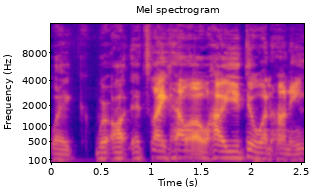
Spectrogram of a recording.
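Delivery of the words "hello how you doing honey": exaggerated, put-on raspy smoker's voice. Imitating an impression of a long-time smoker: exaggerated smoker's voice impression. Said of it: "super exaggerated".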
